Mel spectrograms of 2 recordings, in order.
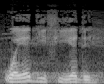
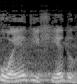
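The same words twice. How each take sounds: First: Low, slow recital of "ويدي في يده"; recited quote. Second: "ويدي" stressed, pointed, falling repeat. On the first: (تلاوة منخفضة هادئة) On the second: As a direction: hit "ويدي في يده" to point it out. (تأكيد على "ويدي") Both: Shown as a demonstration. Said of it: "شوف".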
